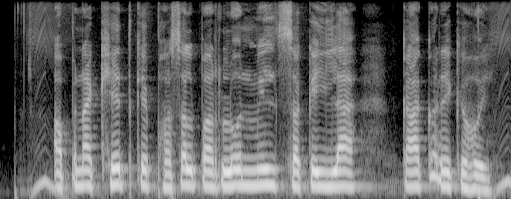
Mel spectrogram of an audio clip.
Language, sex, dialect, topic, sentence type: Bhojpuri, male, Southern / Standard, agriculture, question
